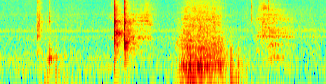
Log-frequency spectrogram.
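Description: A tight plastic lid pulled off a glass jar: two sharp clicks as it snaps free, then a short rustling noise.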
